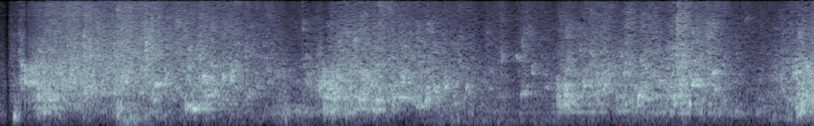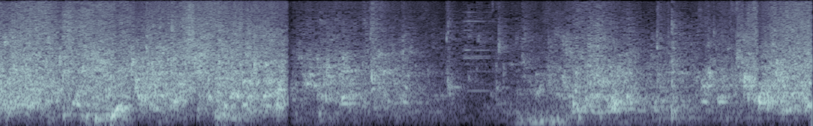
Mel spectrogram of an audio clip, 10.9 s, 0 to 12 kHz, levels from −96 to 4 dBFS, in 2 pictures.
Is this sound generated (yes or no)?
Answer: no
